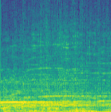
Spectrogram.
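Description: An audience at a gala evening honouring Congolese actors cheers and shouts loudly and steadily, a full crowd roar with excited whoops and high voices throughout.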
